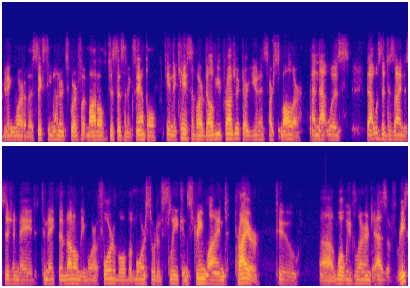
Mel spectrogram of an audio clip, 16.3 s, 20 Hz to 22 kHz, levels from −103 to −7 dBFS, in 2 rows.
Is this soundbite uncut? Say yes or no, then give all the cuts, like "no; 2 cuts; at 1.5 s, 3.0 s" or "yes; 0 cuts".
no; 1 cut; at 5.3 s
